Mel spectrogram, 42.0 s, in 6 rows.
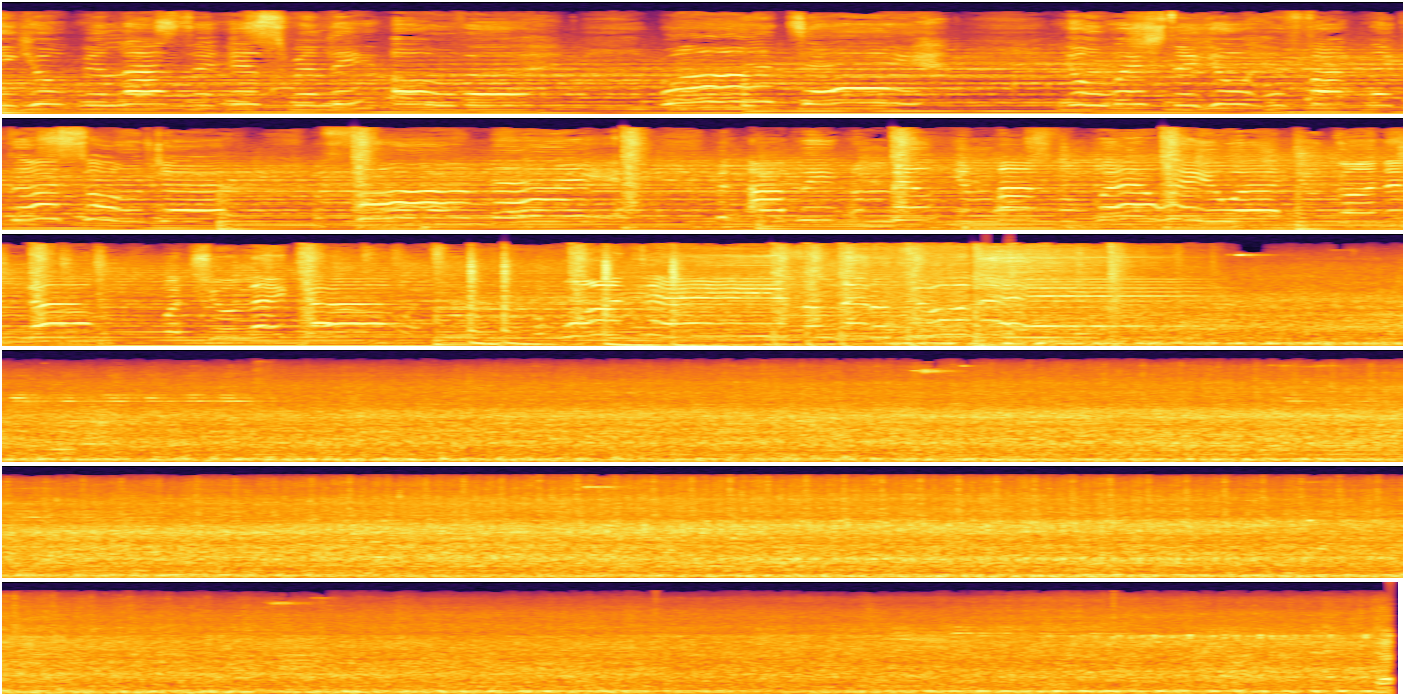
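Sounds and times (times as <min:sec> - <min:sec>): low hum: 0:00.0 - 0:42.0
passenger train running: 0:18.7 - 0:42.0.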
